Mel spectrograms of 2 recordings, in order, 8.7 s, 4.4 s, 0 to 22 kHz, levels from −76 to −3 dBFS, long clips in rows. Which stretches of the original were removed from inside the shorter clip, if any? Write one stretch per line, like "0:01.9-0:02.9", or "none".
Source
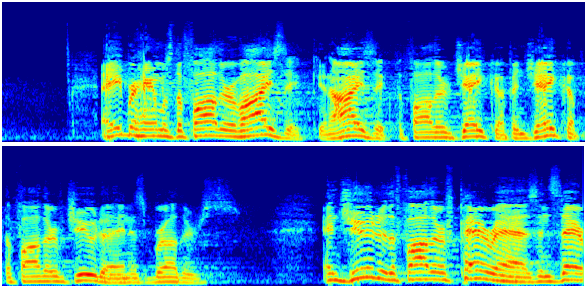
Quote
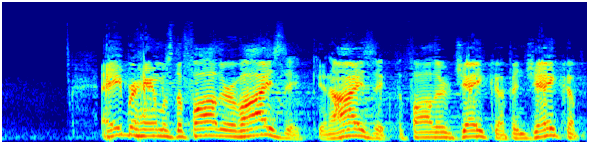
none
